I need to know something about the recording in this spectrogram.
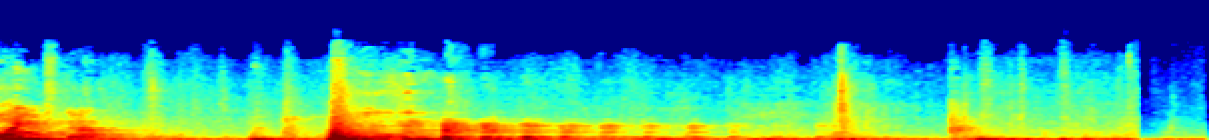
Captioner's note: laughs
